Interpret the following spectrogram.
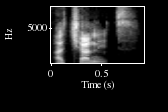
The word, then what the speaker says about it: Achanit: Most of the time, people pronounce it wrongly, but it's Achanit.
